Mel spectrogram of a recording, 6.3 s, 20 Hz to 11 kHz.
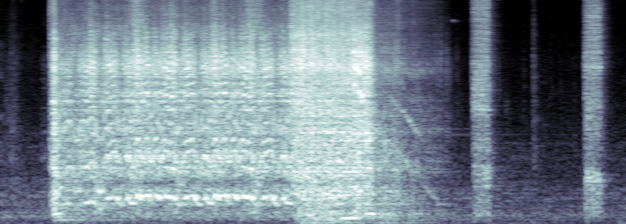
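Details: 1965 Chevy Impala after 20 years sitting: with brake cleaner sprayed in, engine catches roughly, revs unevenly about three seconds, then dies; runs only on the spray, later smoky exhaust smelling of gas.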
